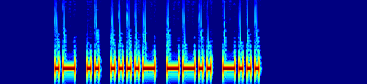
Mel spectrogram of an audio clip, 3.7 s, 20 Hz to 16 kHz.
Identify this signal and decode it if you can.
Morse code, heard as a keyed tone, about 29 wpm, 700 Hz. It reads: AI4ZB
